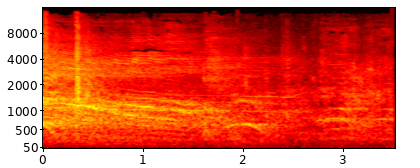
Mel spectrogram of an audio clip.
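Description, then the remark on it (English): An audience at a sermon applauds and cheers, a dense wash of clapping with raised voices running through it, steady and loud for the whole stretch before easing slightly near the end. “Whoever applauded, tie their hands together with rubber bands.”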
